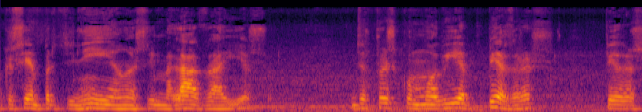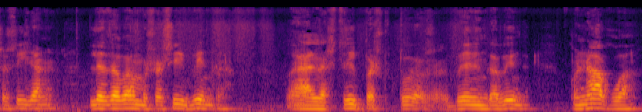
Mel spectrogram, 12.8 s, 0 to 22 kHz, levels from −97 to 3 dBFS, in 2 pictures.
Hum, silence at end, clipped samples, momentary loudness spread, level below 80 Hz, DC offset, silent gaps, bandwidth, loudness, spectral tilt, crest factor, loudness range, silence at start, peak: none; 0 s; under 0.1%; 17 LU; -56 dBFS; under 0.1%; none; 16.5 kHz; -26 LUFS; -5.5 dB/octave; 20 dB; 3 LU; 0 s; -6 dBFS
